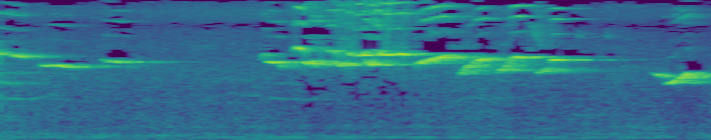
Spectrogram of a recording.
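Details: Orange-headed thrush giving a clear, relaxed 'gembling ngeplong' song used to stir silent birds into singing: a brief high whistle, then a dense warbling run of high notes ending in a rising slur.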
